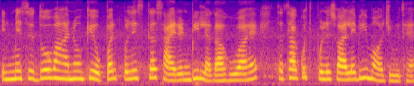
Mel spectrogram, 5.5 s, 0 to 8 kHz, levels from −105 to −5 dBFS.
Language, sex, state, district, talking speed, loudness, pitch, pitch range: Hindi, female, Bihar, Samastipur, 215 wpm, -16 LUFS, 255 Hz, 225-280 Hz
